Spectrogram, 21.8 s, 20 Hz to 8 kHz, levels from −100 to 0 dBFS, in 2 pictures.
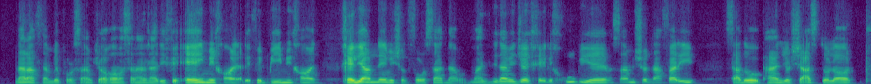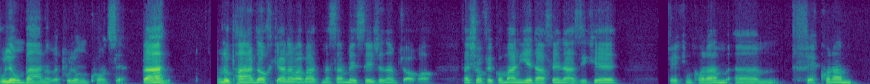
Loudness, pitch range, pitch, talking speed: -30 LUFS, 95-115 Hz, 100 Hz, 155 wpm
